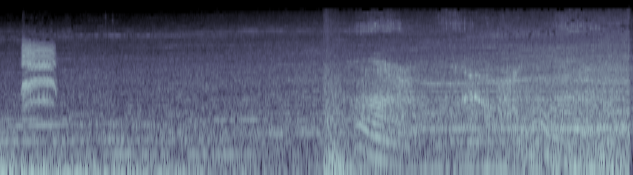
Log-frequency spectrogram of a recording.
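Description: Spooky outro sound effect: a crow caws once over a low rumbling drone that slowly fades. About three seconds in, a swell of eerie sliding tones and hiss comes in.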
